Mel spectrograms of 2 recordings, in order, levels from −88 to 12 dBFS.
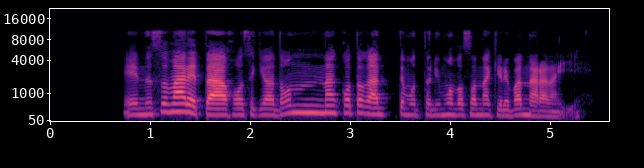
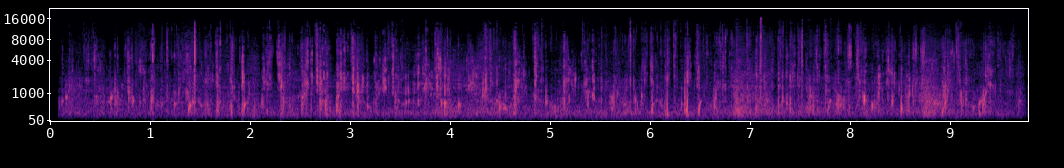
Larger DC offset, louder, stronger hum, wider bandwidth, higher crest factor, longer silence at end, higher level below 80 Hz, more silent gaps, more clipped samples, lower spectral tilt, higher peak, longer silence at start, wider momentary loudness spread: neither; first, -27 LUFS vs -38 LUFS; neither; second, 11.5 kHz vs 16.5 kHz; second, 24 dB vs 36 dB; first, 0.5 s vs 0.05 s; first, -80 dBFS vs -88 dBFS; neither; neither; first, -4 dB/octave vs -2 dB/octave; second, -6 dBFS vs -2 dBFS; first, 0.75 s vs 0.1 s; first, 17 LU vs 7 LU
